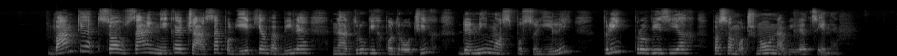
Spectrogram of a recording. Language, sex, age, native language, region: Slovenian, female, 50-59, Slovenian, Central Slovenia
